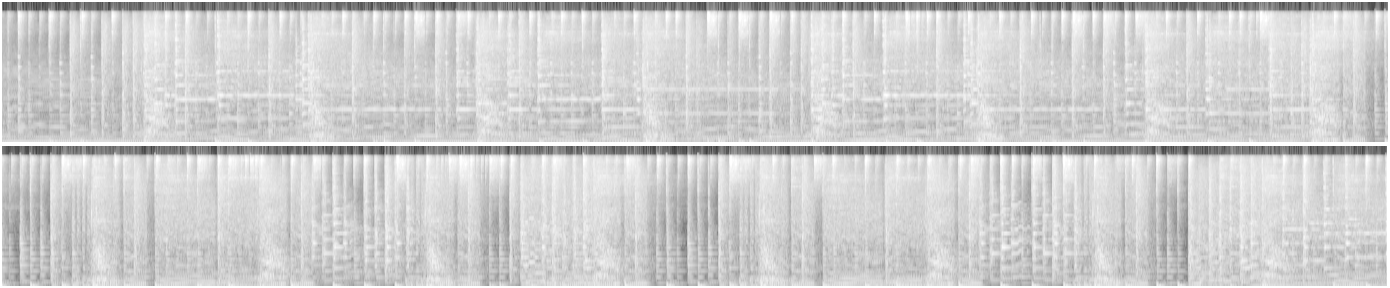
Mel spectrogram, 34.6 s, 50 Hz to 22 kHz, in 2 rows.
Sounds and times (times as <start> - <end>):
Video game music: 0.0 - 34.6.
